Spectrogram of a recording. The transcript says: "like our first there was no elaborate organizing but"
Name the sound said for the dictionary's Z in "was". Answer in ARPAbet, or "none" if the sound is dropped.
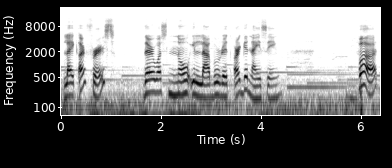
S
